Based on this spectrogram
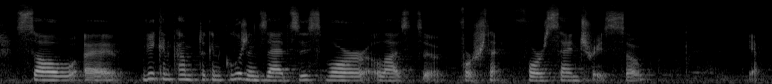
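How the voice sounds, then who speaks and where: A woman speaks very slowly at medium pitch, leaving long, frequent pauses. Her intonation is fairly even, and audible room echo surrounds her. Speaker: university student. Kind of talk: casual chat. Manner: halting.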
